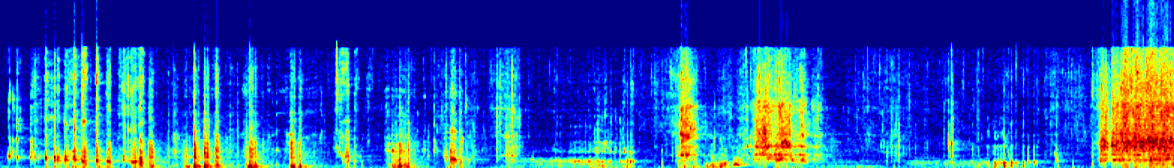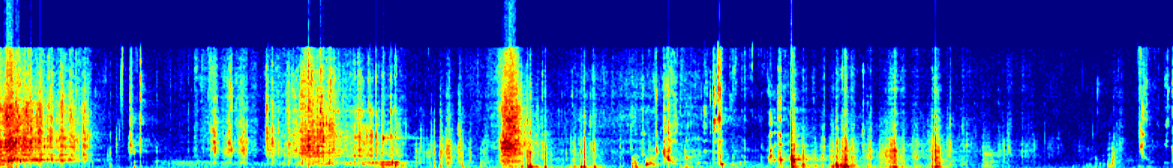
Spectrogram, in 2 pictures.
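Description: A young woman crunches and chews ice close to a microphone.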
